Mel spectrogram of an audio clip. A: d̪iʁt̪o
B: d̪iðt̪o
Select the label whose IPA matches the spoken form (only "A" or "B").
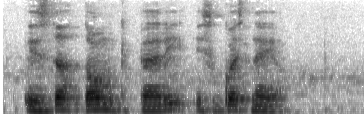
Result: A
